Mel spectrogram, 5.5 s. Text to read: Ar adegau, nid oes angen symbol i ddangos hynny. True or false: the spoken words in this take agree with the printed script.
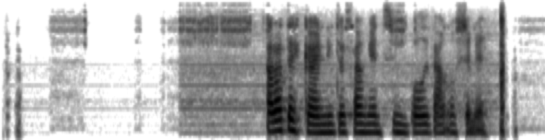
true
